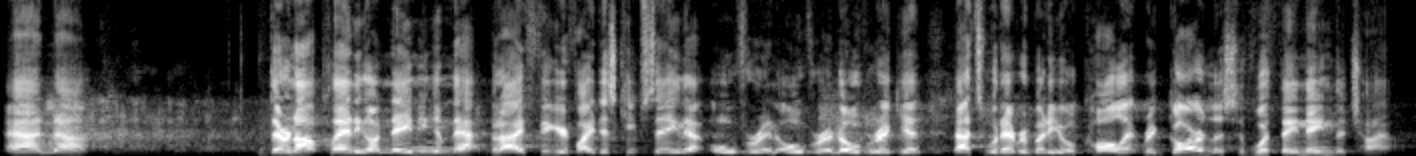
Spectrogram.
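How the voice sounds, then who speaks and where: A man's voice: high voice, fast talker, big-room sound, rough recording. A pastor in his forties from Colorado preaching a conversational, storytelling sermon. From Colorado, USA. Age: 40s. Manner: storytelling, conversational, swings from loud to hushed. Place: church.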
